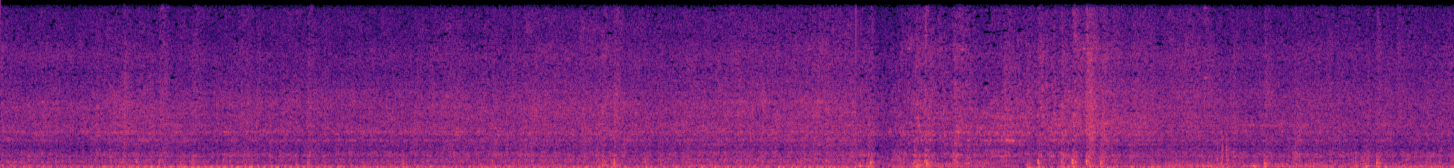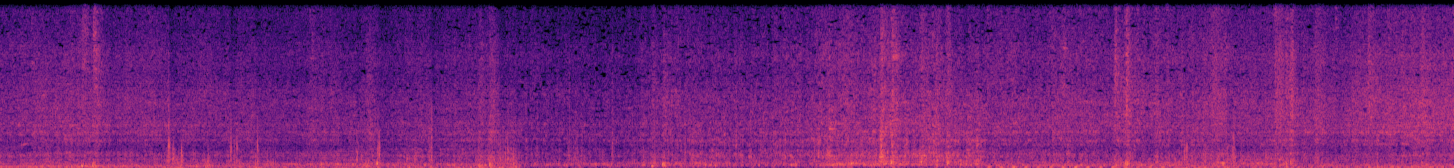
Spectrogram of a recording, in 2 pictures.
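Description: Indian express train running along the track: a steady low rumble with scattered knocks and clatter from the wheels and carriages. The rumble eases briefly about twenty seconds in.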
